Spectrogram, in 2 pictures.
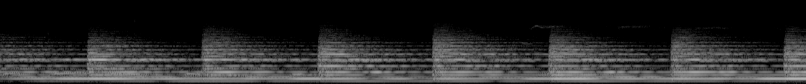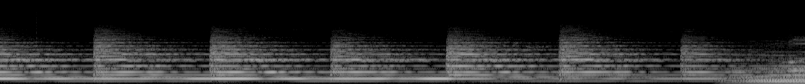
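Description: Church bells ringing, struck roughly once a second with each stroke ringing on over a sustained low hum. About a second before the end the ringing gives way to choir singing.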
